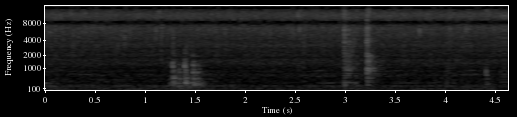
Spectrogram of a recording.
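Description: Chicken curry with chili and coriander powder sizzling gently in a pan, a soft steady fry with a few short scraping bursts from stirring, close and fairly quiet.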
